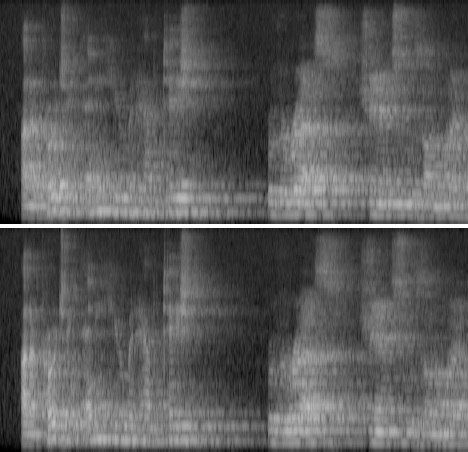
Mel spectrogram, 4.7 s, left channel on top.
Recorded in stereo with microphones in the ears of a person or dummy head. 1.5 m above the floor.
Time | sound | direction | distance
0.2 | a man speaking | 25° right (ahead or behind) | 2 m
2.7 | a man speaking | 20° left (ahead or behind) | 4 m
